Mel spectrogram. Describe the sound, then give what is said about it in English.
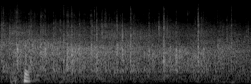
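A steady wash of audience applause, many hands clapping at once in a dense, even patter that holds at a moderate level throughout, with a brief murmur of voices near the start. “That sounds like people clapping for disappointment.”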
